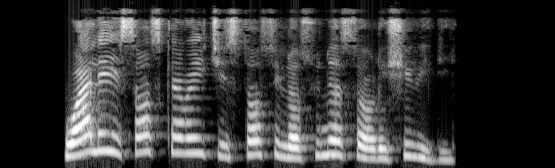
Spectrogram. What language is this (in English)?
Pashto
